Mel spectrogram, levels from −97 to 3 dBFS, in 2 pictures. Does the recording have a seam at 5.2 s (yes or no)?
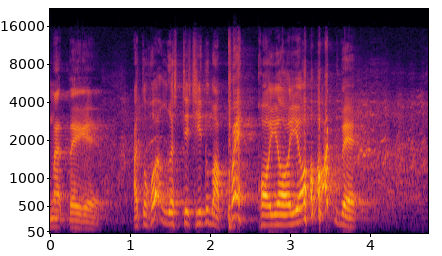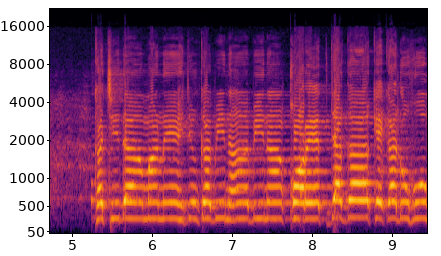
yes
